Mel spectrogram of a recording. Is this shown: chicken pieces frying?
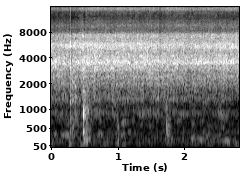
yes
